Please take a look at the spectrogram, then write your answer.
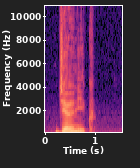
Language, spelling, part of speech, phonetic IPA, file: Polish, dzielnik, noun, [ˈd͡ʑɛlʲɲik], Pl-dzielnik.ogg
